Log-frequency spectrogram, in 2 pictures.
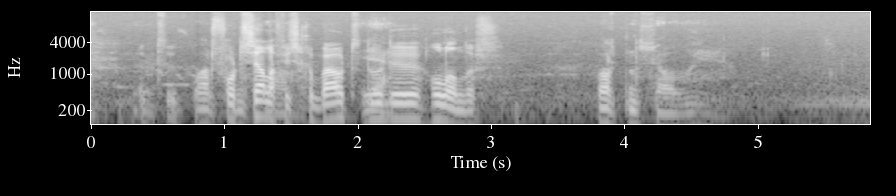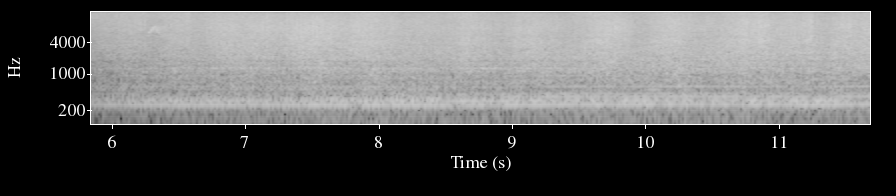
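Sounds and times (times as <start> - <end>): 
water rushing: 0.0 - 11.6
wind: 0.0 - 11.6
speech: 0.4 - 3.2, 3.8 - 4.7
boat engine droning between Bandanera and Lontor in the Banda Islands: 5.3 - 11.6.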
